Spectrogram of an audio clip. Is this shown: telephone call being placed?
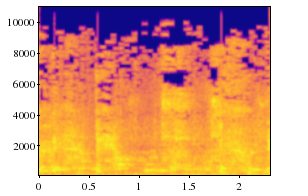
no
